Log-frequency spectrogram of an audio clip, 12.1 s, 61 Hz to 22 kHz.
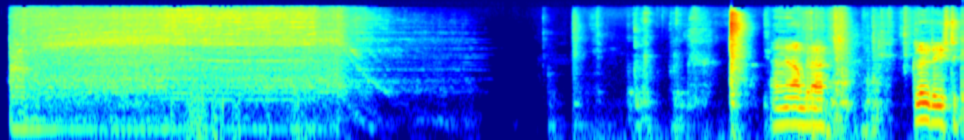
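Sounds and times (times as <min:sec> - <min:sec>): mitre saw cutting wood: 0:00.1 - 0:06.0.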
